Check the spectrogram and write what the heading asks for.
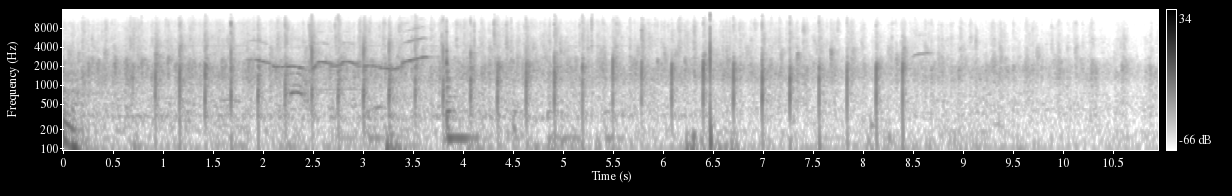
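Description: Concert audience applauding, the clapping gradually thinning out and fading, with a brief cheer from the crowd a few seconds in.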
